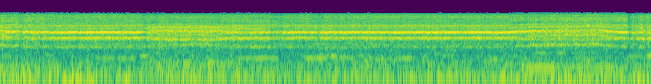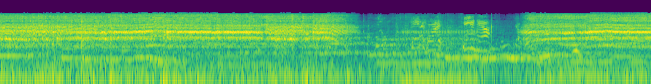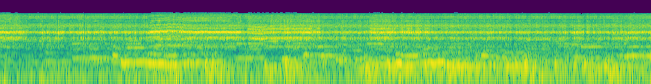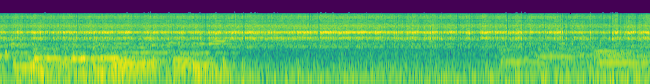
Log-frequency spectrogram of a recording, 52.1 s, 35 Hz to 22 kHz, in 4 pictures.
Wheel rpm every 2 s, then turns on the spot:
160, 160, 160, 160, 160, 160, 160, 160, 160, 140, 10, 20, 150, 160, 160, 160, 160, 160, 160, 160, 160, 160, 160, 160, 160, 160.
20-22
